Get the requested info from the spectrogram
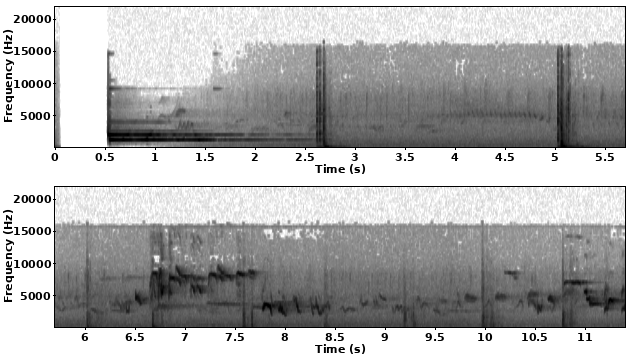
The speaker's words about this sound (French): Ce que vous entendez, c'est le chant d'un rouge-gorge mâle. Il est mignon, mais c'est un oiseau extrêmement territorial. Il s'est installé ici car il y trouve à manger.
